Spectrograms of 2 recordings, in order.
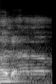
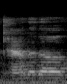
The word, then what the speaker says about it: Kannada: I was told it's pronounced Kannada, but some people have said Canada.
